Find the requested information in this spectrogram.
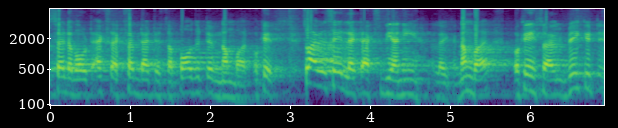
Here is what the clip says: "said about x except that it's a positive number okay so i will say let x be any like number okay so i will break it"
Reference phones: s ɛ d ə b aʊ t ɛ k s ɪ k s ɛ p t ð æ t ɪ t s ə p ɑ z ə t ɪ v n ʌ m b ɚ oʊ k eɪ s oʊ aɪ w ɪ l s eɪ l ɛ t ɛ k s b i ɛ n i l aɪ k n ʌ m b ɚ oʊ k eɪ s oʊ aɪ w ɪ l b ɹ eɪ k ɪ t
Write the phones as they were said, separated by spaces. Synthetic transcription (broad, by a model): s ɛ d ə b aʊ t ɛ k s ɪ k s ɛ p t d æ t ɪ t s ə p ɑ z ə t ɪ v n ʌ m b ɚ oʊ k eɪ s oʊ aɪ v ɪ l s eɪ l ɛ t ɛ k s b i ɛ n i l aɪ k n ʌ m b ɚ oʊ k eɪ s oʊ aɪ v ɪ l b eɪ k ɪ t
